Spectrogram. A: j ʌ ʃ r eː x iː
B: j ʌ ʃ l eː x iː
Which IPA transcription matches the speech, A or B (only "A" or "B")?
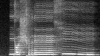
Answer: A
